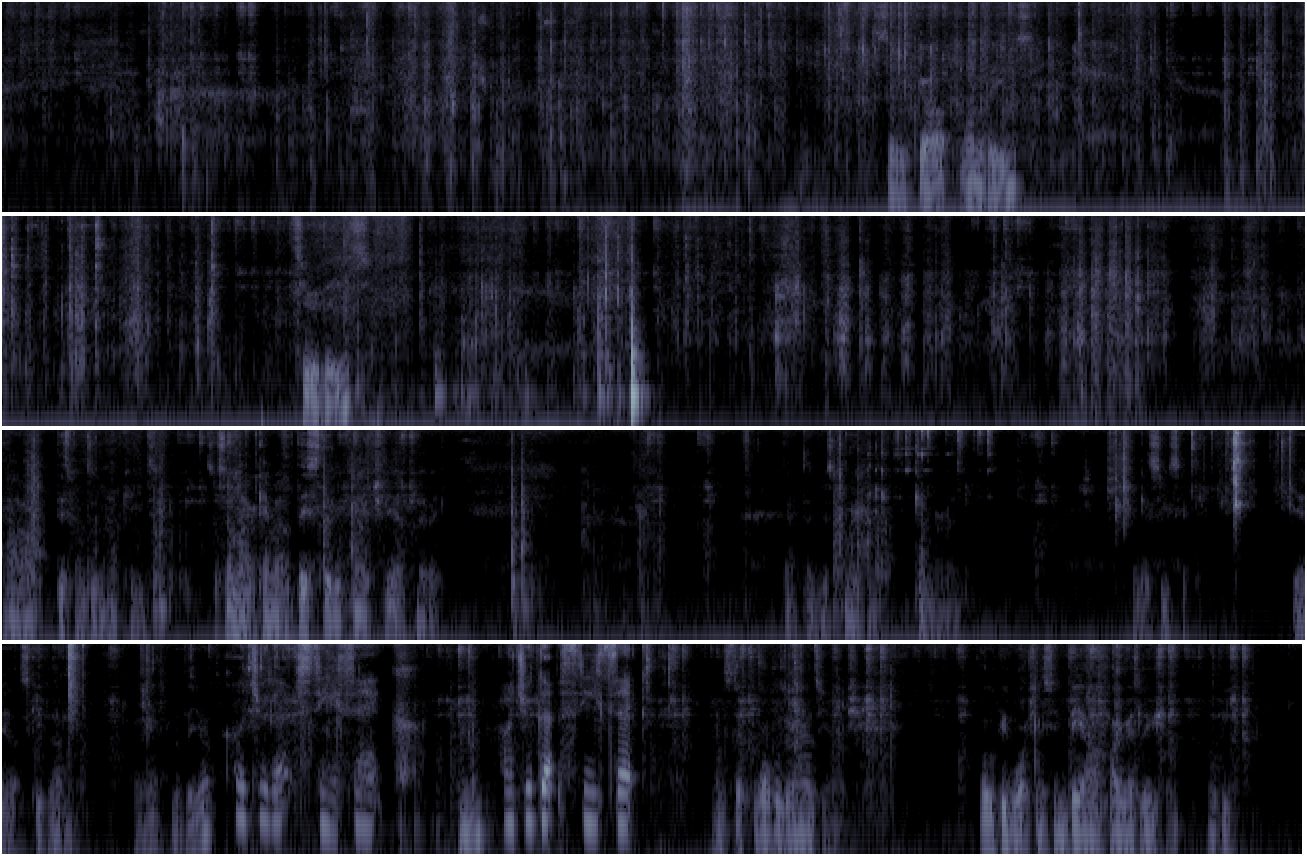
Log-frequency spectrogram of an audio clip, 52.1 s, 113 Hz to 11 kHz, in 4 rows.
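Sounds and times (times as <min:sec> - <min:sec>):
packaging rustling: 0:00.1 - 0:26.0.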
